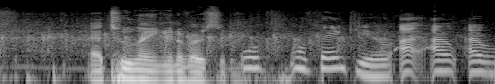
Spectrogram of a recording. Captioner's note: audience applauding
